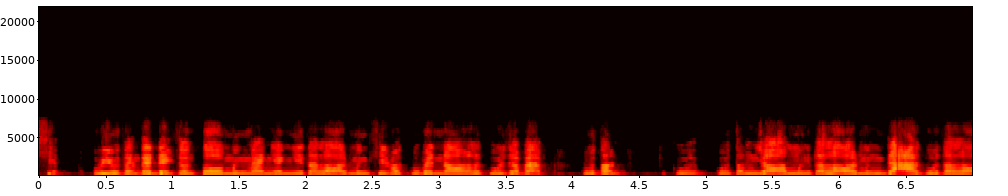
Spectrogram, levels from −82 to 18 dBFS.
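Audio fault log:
3.18 to 4.96 s, AMR rate drop: the speech turns rougher and more synthetic for about 1.8 s, with no gap and no change in bandwidth. It sounds like the wideband codec stepping down to a lower mode, which fits a switch from 12.65 to 8.85 kbit/s with fewer bits left for the vocal-tract and pulse detail. On a spectrogram the 7 kHz ceiling stays put while harmonics smear and formants blur. The waveform shows no break.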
